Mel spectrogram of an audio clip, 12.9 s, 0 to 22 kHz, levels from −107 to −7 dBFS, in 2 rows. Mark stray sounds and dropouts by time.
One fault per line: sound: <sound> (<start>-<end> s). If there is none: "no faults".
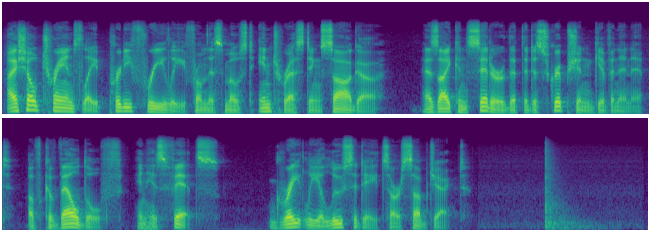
sound: thud (11.9-12.7 s)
